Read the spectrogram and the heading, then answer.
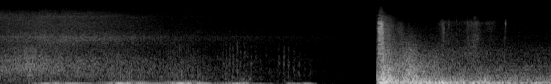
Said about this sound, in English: Now, because it landed way over the wall, the soldiers can't see the explosion. They don't know what's happened.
